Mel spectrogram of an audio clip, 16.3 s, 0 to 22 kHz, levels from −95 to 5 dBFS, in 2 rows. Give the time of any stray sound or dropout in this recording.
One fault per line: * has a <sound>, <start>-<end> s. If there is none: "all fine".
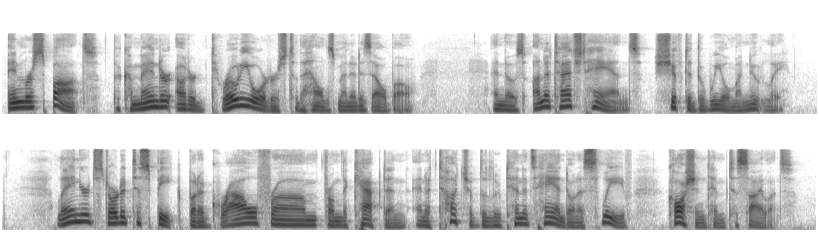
all fine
